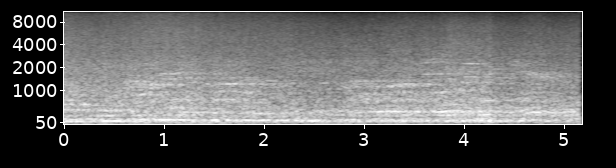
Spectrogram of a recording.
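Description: Race car engines roar loudly as cars speed around a track.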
